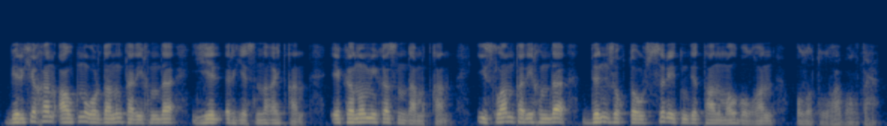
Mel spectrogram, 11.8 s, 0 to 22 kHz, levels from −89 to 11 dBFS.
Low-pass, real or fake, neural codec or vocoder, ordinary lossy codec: 5.4 kHz; real; none; none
